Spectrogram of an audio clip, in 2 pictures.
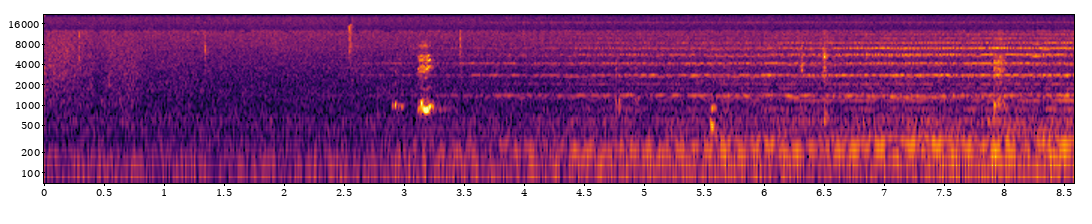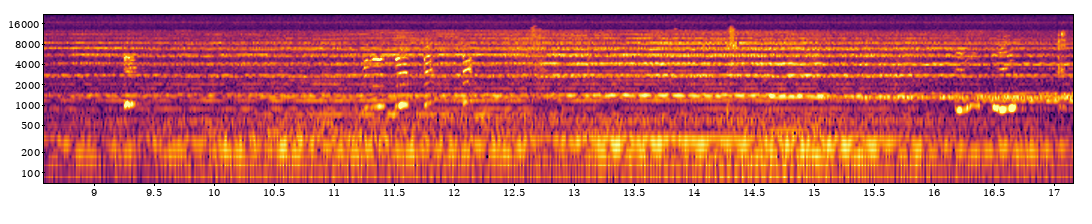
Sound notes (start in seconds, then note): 3.2 dark orchestral music; 11.3 restrained squeals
